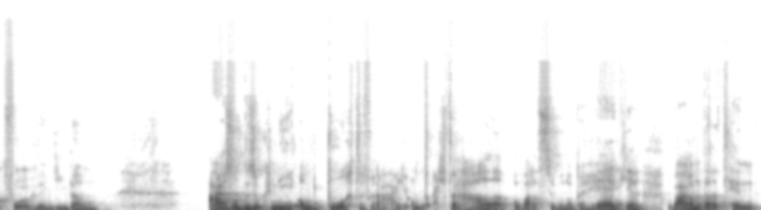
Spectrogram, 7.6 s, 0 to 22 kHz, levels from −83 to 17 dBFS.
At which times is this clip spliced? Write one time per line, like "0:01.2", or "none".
0:06.6

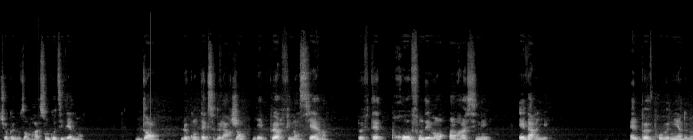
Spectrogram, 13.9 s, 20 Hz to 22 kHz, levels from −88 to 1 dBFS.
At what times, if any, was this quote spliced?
0:02.6
0:05.0

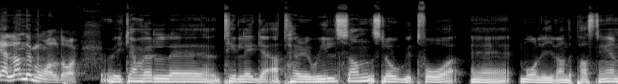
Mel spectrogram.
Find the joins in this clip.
0:01.0

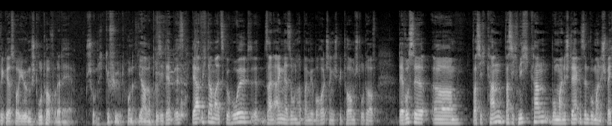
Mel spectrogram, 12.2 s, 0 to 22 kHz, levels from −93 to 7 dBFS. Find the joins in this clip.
0:03.7

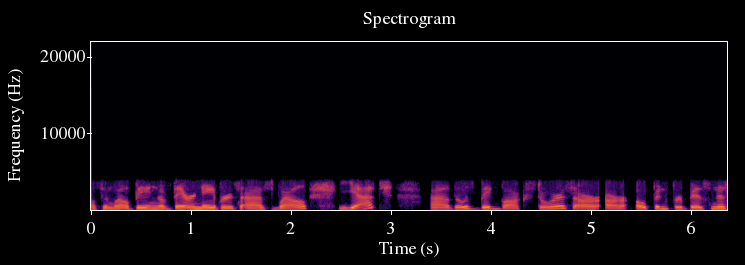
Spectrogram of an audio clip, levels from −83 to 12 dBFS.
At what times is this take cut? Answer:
none

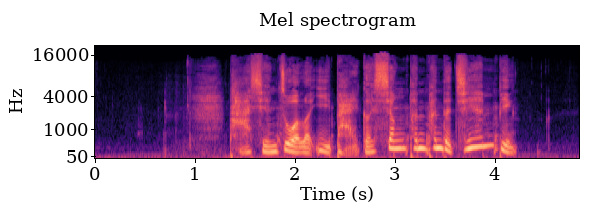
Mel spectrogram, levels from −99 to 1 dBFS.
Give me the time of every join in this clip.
none

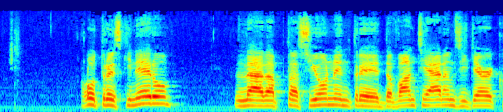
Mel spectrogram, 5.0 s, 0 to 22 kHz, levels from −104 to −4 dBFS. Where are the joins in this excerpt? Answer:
none

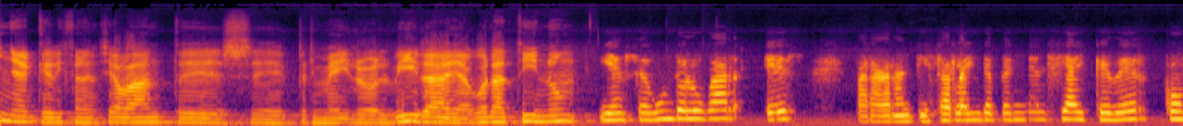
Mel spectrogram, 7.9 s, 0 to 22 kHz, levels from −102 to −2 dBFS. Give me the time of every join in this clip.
0:04.0

